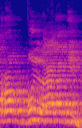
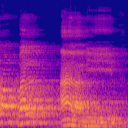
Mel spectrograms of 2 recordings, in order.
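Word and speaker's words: رب العالمين: Baru salah nanti terjadi amin, amin ya Rabbul Alamin. Nah itu salah. Karena ada huruf ya nanti itu namanya ya nida, harus Rabba bacanya, ya Rabbal Alamin. Tapi kalau tidak ada ya, baru pakai Rabbuna. Tapi kalau ada ya, tidak boleh pakai Rabbuna.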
